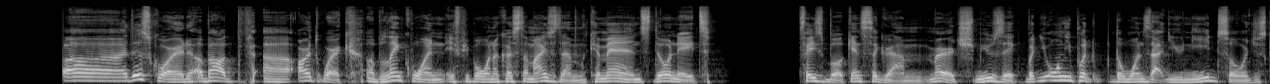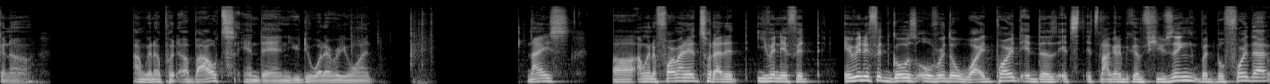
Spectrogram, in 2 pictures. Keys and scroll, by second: 15.9-17.3 typing.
